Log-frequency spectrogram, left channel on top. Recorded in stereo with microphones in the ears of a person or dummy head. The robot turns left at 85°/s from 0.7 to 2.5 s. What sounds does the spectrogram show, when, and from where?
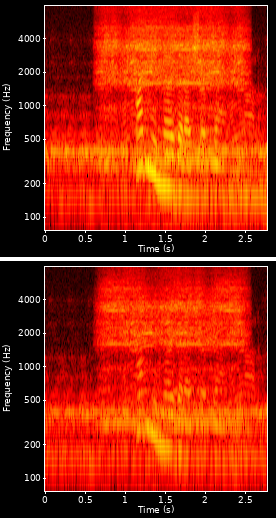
1.1 s a woman speaking: 115° left, 2.5 m; by 2.7 s straight ahead, 2.5 m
